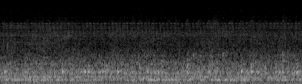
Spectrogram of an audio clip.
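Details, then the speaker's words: 2004 Mercury 2.5 hp two-stroke outboard, unwinterized after six months' storage, lanyard pushed fully on: starts about first pull, steady even buzz on choke with regular firing, no misses, knocks or hunting; healthy. "All right, let's give it a whirl. Ah, whoa, whoa, hey. She's a runner."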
